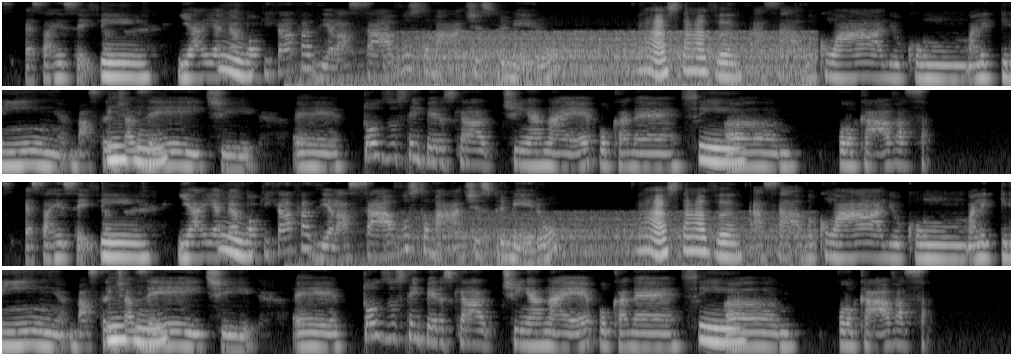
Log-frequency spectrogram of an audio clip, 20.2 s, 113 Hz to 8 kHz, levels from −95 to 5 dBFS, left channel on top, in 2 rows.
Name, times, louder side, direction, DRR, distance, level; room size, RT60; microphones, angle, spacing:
voice 1, 0.2-1.5 1.8-5.6 7.5-16.9 17.3-18.0 18.5-19.3, right 1 dB, 50° right, 1.7 m, -37 dB
voice 2, 1.0-1.5 2.2-2.5 6.3-7.4 11.1-11.8 17.1-17.5, equal, ahead, 0.4 m, -28 dB
sound 1, 2.8-8.2, left 6 dB, 85° left, 0.3 m, -39 dB
9.0 x 5.2 x 2.6 m
head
